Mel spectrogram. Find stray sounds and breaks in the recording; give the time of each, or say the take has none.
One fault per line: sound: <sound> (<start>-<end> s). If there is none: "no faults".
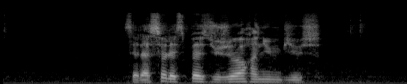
no faults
